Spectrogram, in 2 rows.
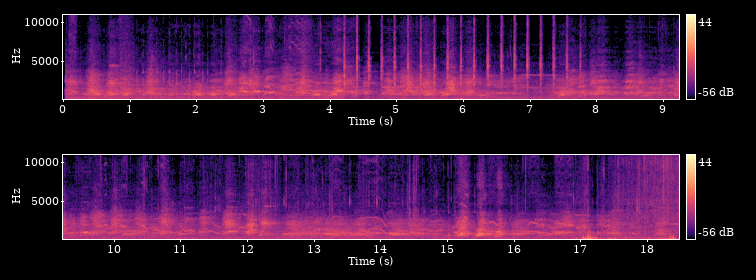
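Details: Red male Shiba Inu puppy, born 16 October 2011 and filmed 8 November 2011 at a breeder's kennel; high, thin whimpering yips and squeals come in bursts over a run of rapid clicking taps and light background noise.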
